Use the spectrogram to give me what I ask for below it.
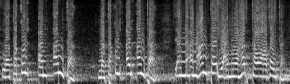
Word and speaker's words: أنعمت: Jadi kebanyakan bacanya an'amta. An'amta, amta. Amta itu dia hamzah. Nah, nggak ada maknanya, tapi kalau an'amta artinya engkau berikan. Jadi di sini perhatikan pada an'amta ainnya jangan sampai diganti menjadi hamzah.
